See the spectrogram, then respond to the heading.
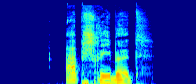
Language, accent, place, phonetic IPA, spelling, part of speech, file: German, Germany, Berlin, [ˈapˌʃʁiːbət], abschriebet, verb, De-abschriebet.ogg
- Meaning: second-person plural dependent subjunctive II of abschreiben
